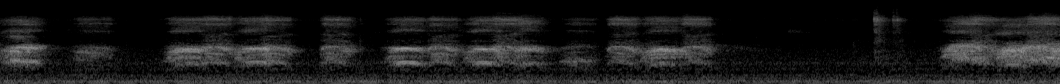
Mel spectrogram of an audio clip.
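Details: Several crows harass a barn owl that cannot see in the bright sunshine, near a home in Dhaka, Bangladesh. Rasping caws come in bursts, then a short lull, then a loud cluster of overlapping caws.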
